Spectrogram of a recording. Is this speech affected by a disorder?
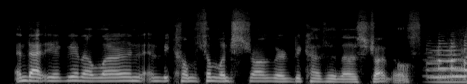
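Yes: spastic quadriplegic cerebral palsy.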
